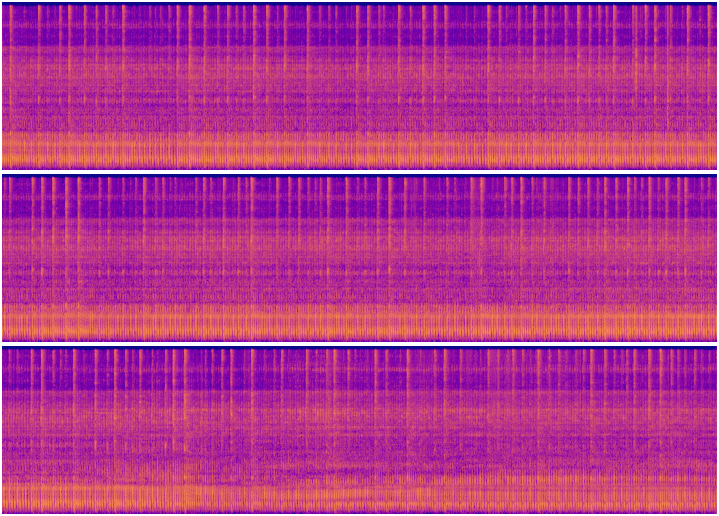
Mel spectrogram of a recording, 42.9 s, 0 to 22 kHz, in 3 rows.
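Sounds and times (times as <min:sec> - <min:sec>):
chainsaw running at high speed: 0:00.0 - 0:42.9.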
